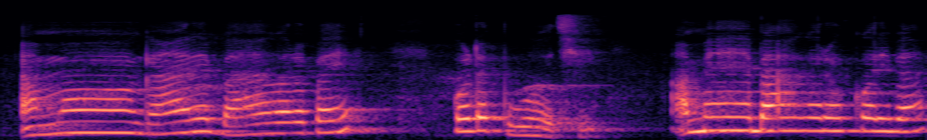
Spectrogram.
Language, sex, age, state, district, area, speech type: Odia, female, 30-45, Odisha, Dhenkanal, rural, spontaneous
